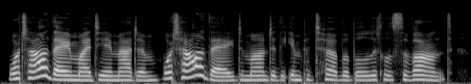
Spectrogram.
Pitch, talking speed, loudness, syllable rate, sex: 225 Hz, 180 wpm, -18 LUFS, 5.8 syllables/s, female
